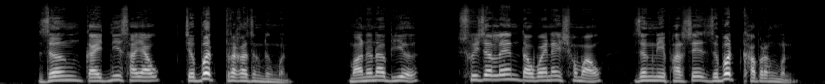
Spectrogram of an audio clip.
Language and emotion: Bodo, angry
